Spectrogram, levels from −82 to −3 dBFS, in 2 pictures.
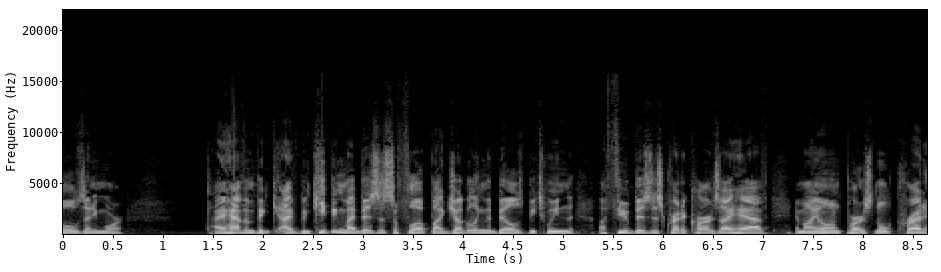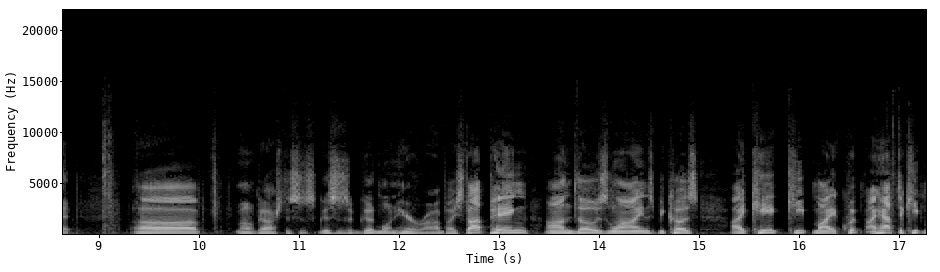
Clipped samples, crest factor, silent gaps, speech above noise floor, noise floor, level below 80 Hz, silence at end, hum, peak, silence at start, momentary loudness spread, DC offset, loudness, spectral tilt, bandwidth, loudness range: under 0.1%; 18 dB; none; 39 dB; -68 dBFS; -54 dBFS; 0 s; none; -10 dBFS; 0 s; 9 LU; under 0.1%; -29 LUFS; -5 dB/octave; 12 kHz; 3 LU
